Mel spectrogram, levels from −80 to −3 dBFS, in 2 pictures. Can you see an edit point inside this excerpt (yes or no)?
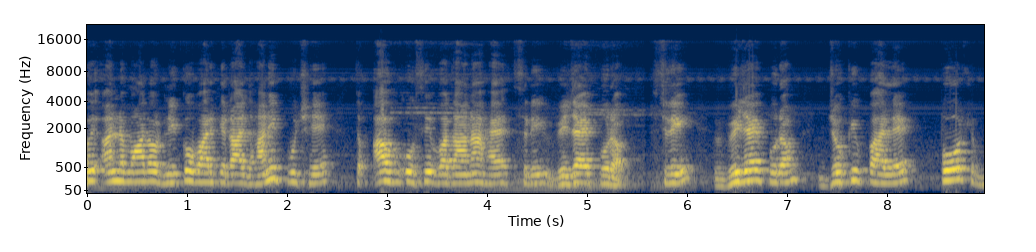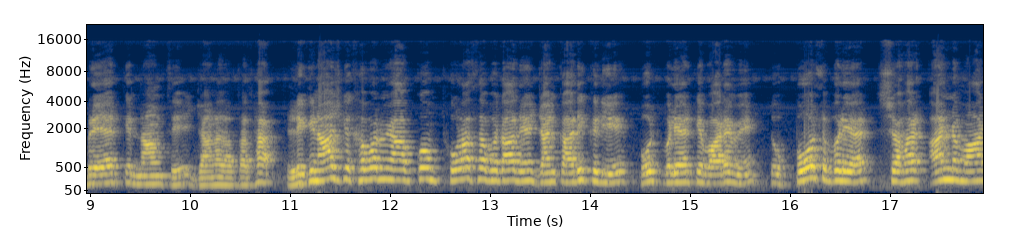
no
